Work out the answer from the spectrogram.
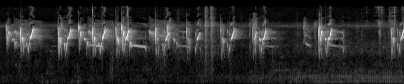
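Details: From a tailorbird trapping and training session, a dark-necked tailorbird delivers dense clusters of high, quick, twittering chirps with short pauses between groups, over a faint low hum.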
